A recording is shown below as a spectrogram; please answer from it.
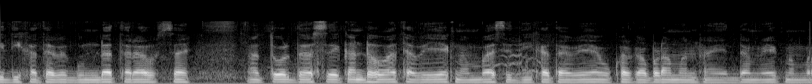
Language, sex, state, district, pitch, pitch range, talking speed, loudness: Chhattisgarhi, male, Chhattisgarh, Sarguja, 110 Hz, 105-110 Hz, 185 wpm, -17 LUFS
